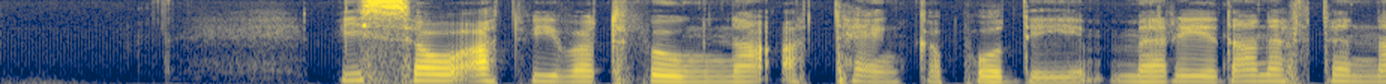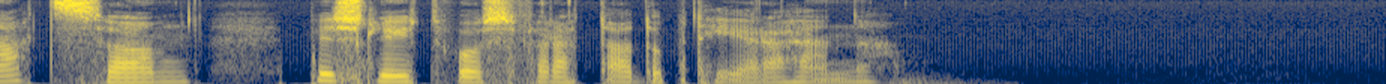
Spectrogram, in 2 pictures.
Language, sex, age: Swedish, female, 43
